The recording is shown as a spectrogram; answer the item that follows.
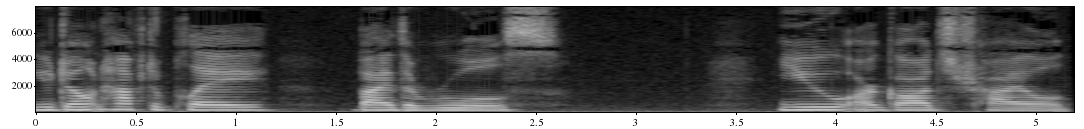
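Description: In a very clean recording with a silent background, a woman speaks in a warm tone, monotone and flat, at a very slow pace with long, frequent pauses. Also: medium pitch for a woman. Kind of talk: direct-address pep talk with spiritual affirmations, reading-style encouragement. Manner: warm, uplifting, earnest, encouraging.

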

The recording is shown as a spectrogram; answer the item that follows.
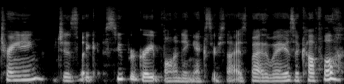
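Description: A woman has a plain, everyday voice with a fairly low pitch and ordinary pitch variation. The recording is very clean, with a silent background. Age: 30s. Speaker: podcast host. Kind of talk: casual monologue. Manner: conversational with many fillers.

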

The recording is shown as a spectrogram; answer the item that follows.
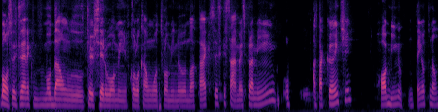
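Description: A man speaks at a moderate pace in a bright, sharp tone, with medium pitch and ordinary pitch variation. The sound is dry and close, with no echo. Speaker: podcast co-host. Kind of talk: casual chat. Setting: live stream.

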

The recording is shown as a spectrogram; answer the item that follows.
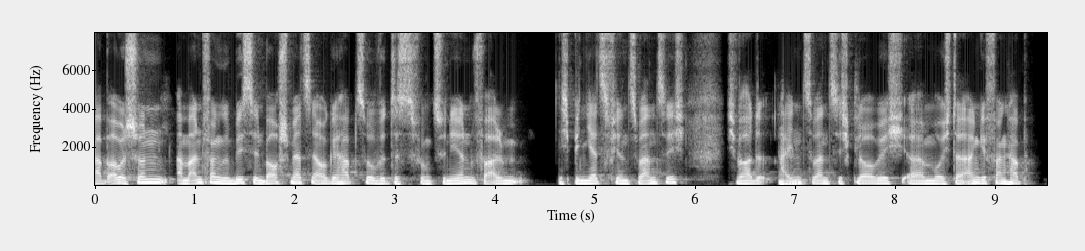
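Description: On a very clean recording with a silent background, a man with an unremarkable speaking voice talks at a moderate pace, his medium pitch following fairly even intonation and his loudness very even. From Germany, Swabia (near Rottweil). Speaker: photographer and filmmaker. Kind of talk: casual interview.

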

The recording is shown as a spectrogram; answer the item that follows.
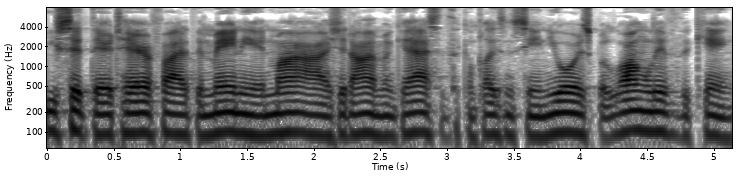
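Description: In a very clean recording with a silent background, the speaker talks at a very fast pace with hardly any pauses and a monotone, flat intonation. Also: man, very deep, low pitch for a man. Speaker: poet and monologue performer. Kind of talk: dramatic monologue, theatrical verse delivery about kings and a dying world. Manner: casual and chatty in the intro and outro.

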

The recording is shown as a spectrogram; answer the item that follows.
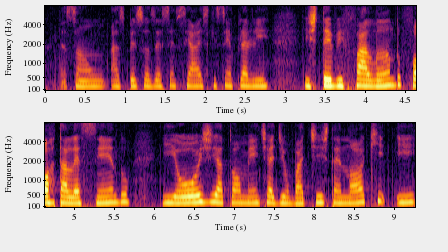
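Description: A woman speaks fairly slowly in a medium pitch with a dark, mellow tone and flat, monotone intonation. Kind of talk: radio interview.

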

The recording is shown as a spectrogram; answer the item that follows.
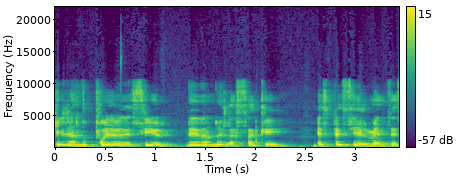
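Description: At a moderate pace, a woman speaks with audible room echo and noticeable background noise. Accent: German. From Germany. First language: German (speaking Spanish). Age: 20s. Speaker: language learner guest. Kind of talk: casual interview. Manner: hesitant with fillers.

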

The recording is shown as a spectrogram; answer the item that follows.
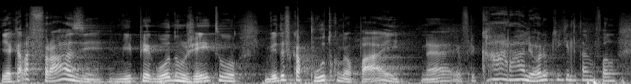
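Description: Noticeable background noise under very fast talk with very wide pitch swings. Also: man, fairly high pitch for a man. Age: 30s. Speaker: startup founder and CEO. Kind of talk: live interview on stage.

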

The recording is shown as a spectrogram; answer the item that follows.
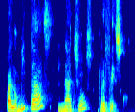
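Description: Over background music, a woman speaks very slowly in a high voice with very wide pitch swings. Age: 30s. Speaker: nutritionist and family counselor. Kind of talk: interview.

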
